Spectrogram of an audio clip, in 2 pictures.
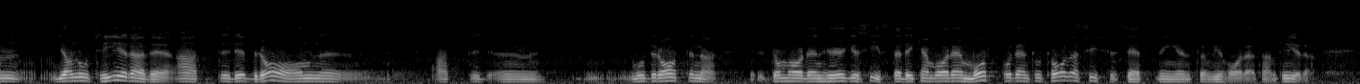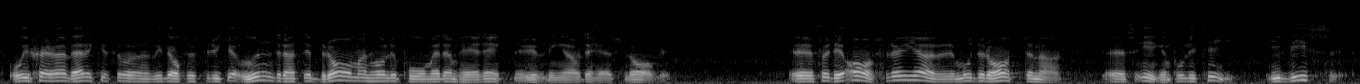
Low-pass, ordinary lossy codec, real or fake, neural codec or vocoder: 7.2 kHz; none; fake; codec, 16 kHz, 16 kbps, FunCodec, trained on LibriTTS, 50 frames a second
